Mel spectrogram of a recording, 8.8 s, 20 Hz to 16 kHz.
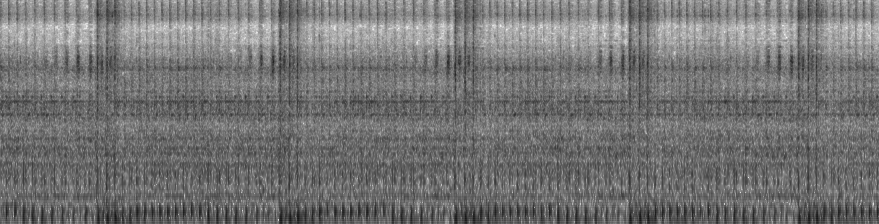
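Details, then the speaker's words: Wisconsin AENL single-cylinder barn-find engine, first run in 20+ years after spark restoration and carb cleaning, at higher speed: beat swells and sags every two seconds, leaning out and coming back; lean surging. "let's see how she handles but it's leaning out coming back leaning out coming back"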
